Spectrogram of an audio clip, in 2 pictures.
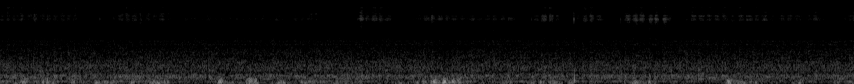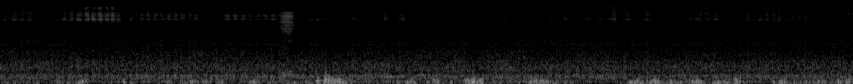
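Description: Graphite pencil scratching on sketchbook paper in irregular shading strokes, with the paper shifting as the sketchbook is turned.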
